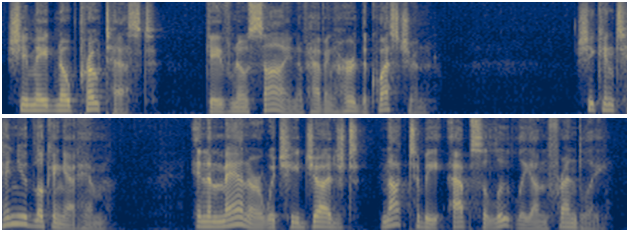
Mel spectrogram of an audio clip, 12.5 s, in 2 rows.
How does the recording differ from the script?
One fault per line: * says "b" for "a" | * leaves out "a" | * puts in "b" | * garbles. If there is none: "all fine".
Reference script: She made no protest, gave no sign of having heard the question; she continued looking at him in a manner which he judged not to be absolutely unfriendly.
all fine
